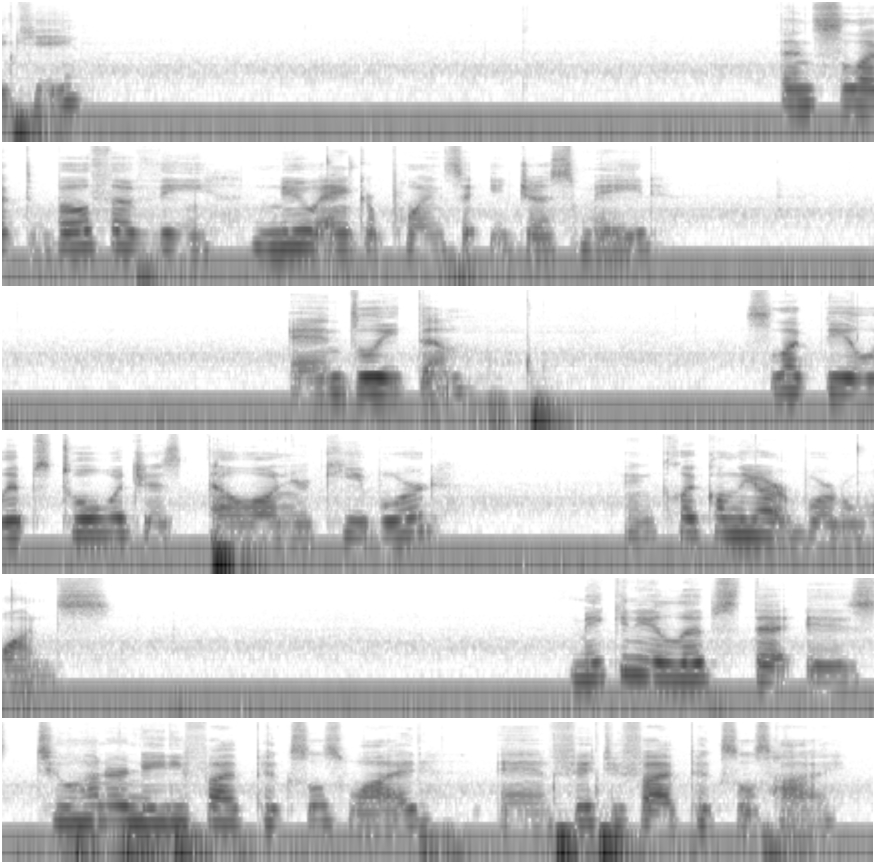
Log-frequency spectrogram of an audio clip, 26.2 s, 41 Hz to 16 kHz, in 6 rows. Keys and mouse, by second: 0.0 a, 5.9 shift+click, 11.3 Delete, 14.0 l, 17.3 click, 22.1 KP_2, 22.3 KP_8, 22.6 KP_5, 23.8 Tab, 24.5 KP_5, 25.5 Tab.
